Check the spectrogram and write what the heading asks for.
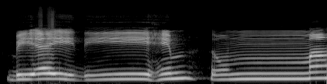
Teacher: मीम मुशद्दिद आ गई, गुन्ना करेंगे। पूरे कुरान पाक में जिधर जिधर भी मीम के ऊपर शद्द आई या नून के ऊपर शद्द आई गुन्ना करेंगे, नाक में आवाज़ लेके जाएंगे।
